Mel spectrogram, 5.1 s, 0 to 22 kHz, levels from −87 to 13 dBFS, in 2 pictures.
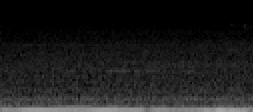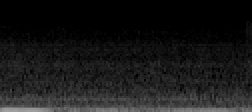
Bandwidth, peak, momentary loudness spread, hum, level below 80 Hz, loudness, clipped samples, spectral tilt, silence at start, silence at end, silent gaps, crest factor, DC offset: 5 kHz; -20 dBFS; 17 LU; none; -38 dBFS; -33 LUFS; under 0.1%; -8.5 dB/octave; 0 s; 0 s; none; 12 dB; under 0.1%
